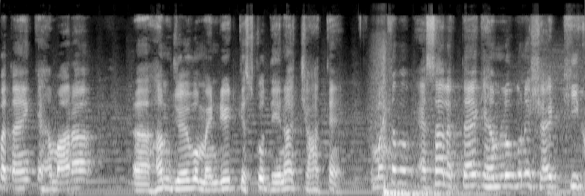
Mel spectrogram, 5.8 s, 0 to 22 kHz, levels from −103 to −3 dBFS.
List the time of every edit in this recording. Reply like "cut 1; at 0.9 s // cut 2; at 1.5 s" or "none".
cut 1; at 3.7 s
